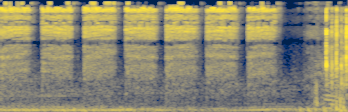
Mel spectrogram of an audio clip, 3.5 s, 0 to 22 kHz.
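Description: A spray can lays thin coats of color-matched paint on 2017 Chevy Silverado door panels, a loud close hiss in short sweeping bursts separated by brief gaps, ending with a faint rattle.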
